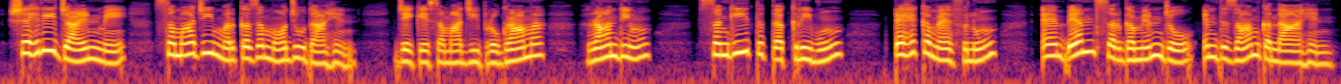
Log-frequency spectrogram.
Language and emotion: Sindhi, neutral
